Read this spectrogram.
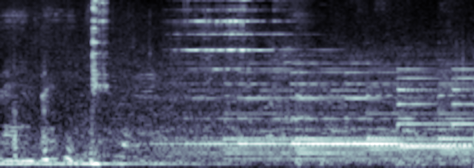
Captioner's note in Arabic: رنين الجرس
